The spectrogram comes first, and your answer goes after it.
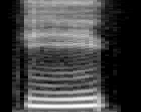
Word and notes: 姨: yí

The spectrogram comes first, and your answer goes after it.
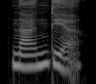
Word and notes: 难点: nán diǎn

